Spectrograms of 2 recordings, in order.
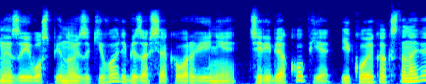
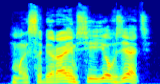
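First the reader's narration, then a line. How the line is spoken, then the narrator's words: Furious forced battle yell. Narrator (Russian): яростно заорал Танин, явно пытаясь вызвать в себе немного энтузиазма перед битвой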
